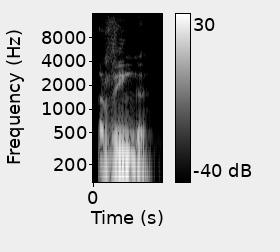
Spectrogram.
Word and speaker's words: wring: जैसे रिंग, WRING, रिंग। आर से पहले अगर डब्लू हो तो डब्लू साइलेंट होता है।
